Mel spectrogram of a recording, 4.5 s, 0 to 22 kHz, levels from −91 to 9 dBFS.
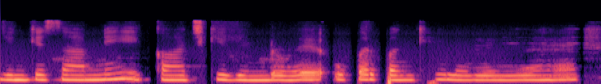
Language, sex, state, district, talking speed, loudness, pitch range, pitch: Hindi, female, Uttar Pradesh, Saharanpur, 160 wpm, -16 LUFS, 215-230 Hz, 220 Hz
